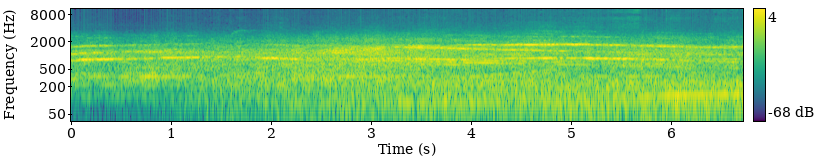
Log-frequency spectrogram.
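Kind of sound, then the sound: vehicle, police car sirens wailing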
